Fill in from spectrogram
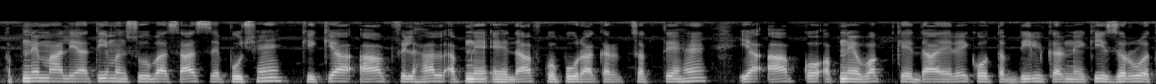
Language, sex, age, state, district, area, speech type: Urdu, male, 18-30, Uttar Pradesh, Siddharthnagar, rural, read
